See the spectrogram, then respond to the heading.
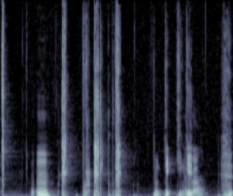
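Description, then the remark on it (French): Wet smacking and sucking sounds of someone licking their fingers after eating pizza, a quick irregular series of clicks mixed with brief murmured vocal noises. “en fait, j'ai pris une bonne pizza là et j'étais en train de me lâcher les doigts.”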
